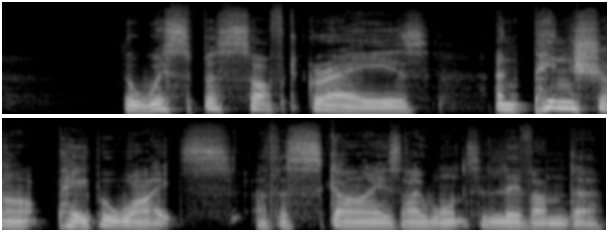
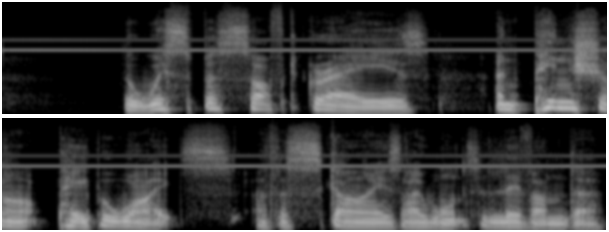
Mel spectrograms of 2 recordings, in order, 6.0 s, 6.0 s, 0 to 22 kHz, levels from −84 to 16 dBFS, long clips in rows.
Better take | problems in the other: first | high-pitched whine; noticeable; throughout; 4.5 kHz, 15 dB below the speech

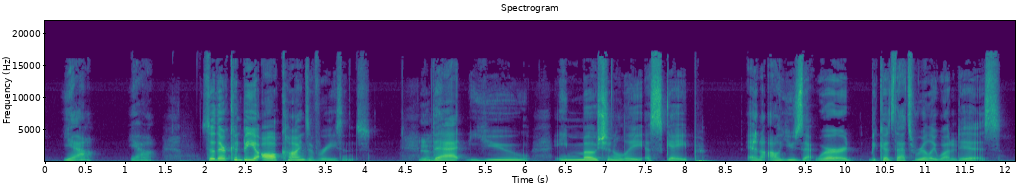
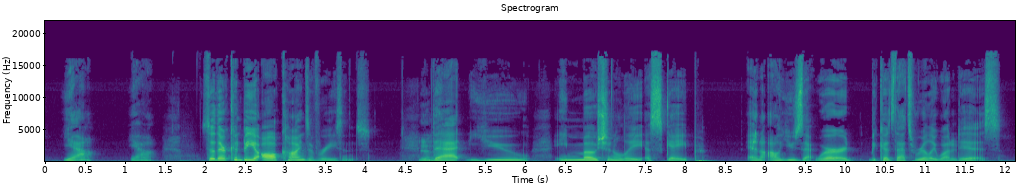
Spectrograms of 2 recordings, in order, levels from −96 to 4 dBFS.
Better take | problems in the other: neither | none

